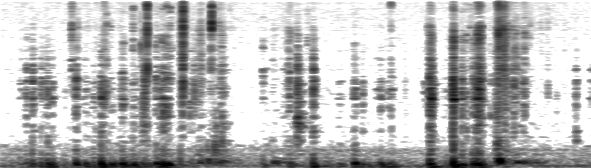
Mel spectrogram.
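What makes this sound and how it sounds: A metal utility blade scrapes flakes from the surface of a solid white soap bar held in the hand. Quick, dry scraping strokes come in uneven bursts, each with a soft low thud under a brief gritty, crackling hiss that reaches up into the high range.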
